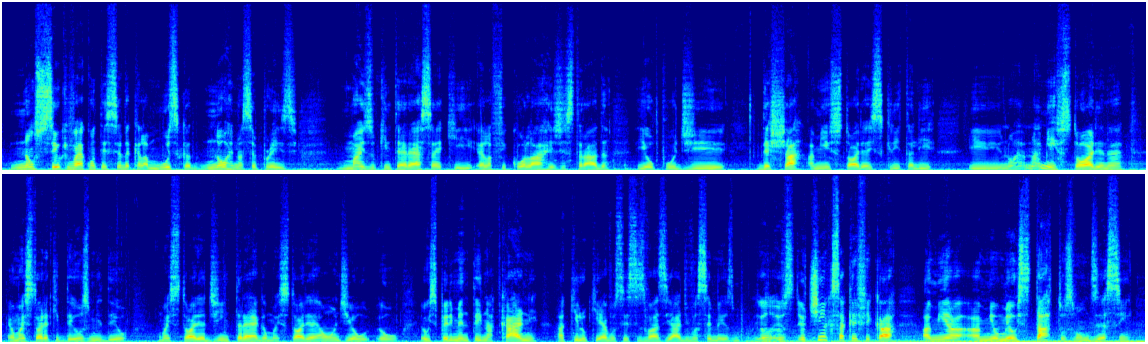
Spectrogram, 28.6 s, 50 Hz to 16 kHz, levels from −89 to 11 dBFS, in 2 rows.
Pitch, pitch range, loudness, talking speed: 130 Hz, 125-145 Hz, -32 LUFS, 170 wpm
